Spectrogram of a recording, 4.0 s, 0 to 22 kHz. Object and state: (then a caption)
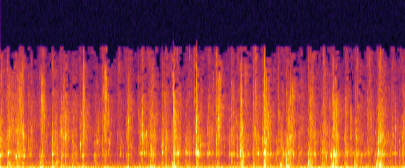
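Plastic spray bottle with liquid. A hand-sized green plastic spray bottle, hollow, partly filled with liquid and resembling a Febreze-style bottle, is held in one hand and shaken beside the microphone. The liquid sloshes in a steady run of quick, bright, splashy taps over a constant low rumble, with a faint ringing tone near 2 kHz throughout.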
